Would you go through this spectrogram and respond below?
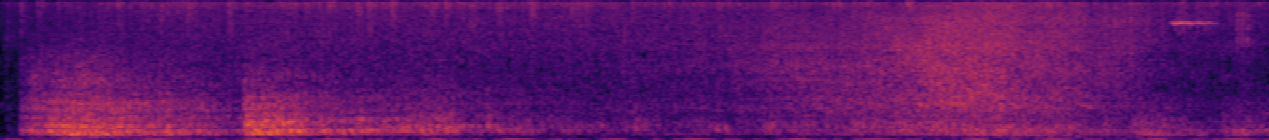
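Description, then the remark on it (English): A thunderstorm with heavy rain: steady dense rainfall hisses throughout while deep rumbles of thunder roll and swell, loudest near the start and again later, with no voices. “My car is stalled, and I'm afraid all alone out here in the storm. Yeah, it is raining pretty hard.”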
